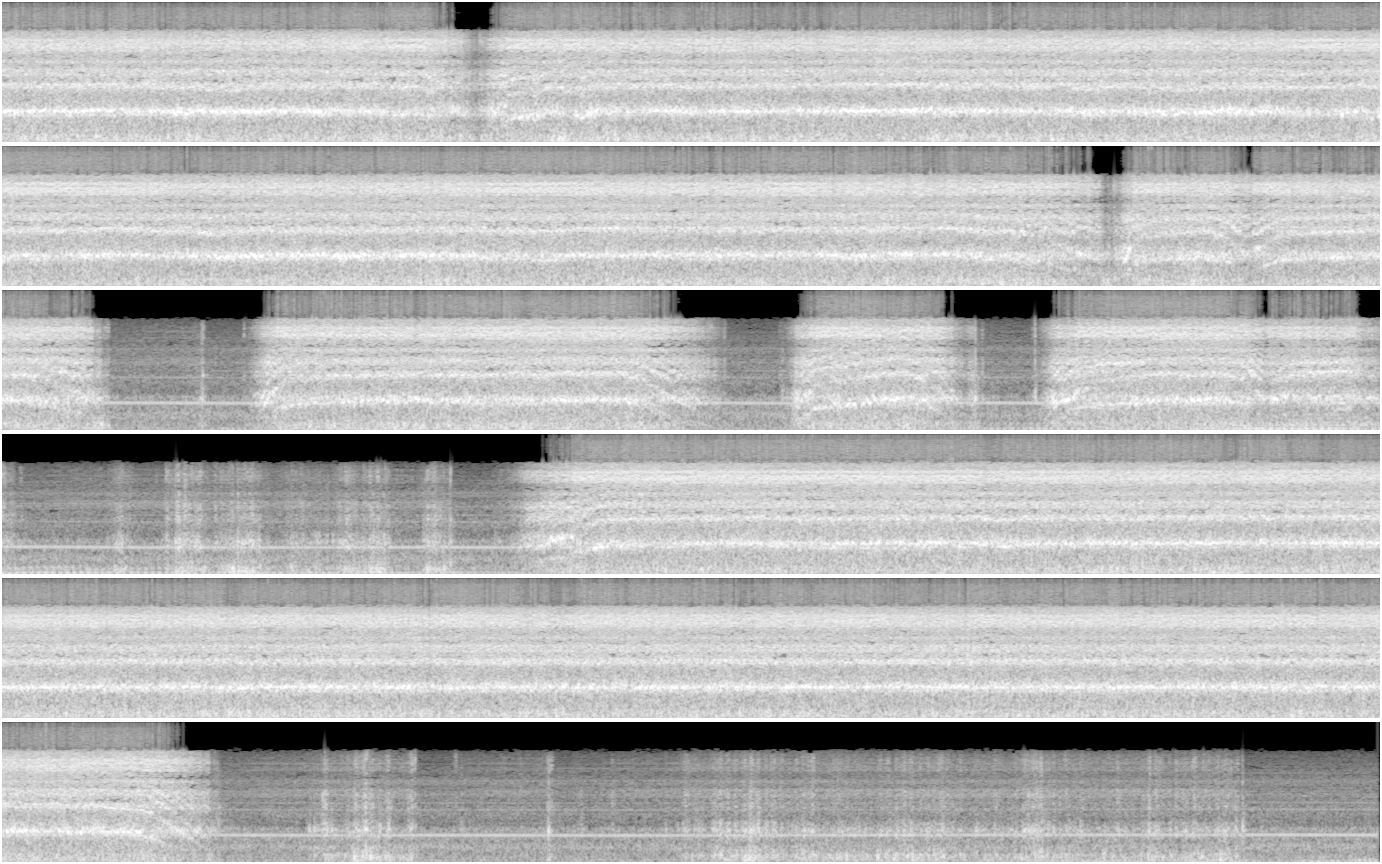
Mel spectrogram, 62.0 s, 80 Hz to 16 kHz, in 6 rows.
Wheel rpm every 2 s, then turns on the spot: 230, 180, 220, 230, 220, 220, 230, 220, 220, 120, 120, 130, 180, 110, 120, 80, 20, 90, 220, 230, 230, 230, 230, 230, 230, 230, 120, 10, 10, 20, 10.
32-34 56-62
